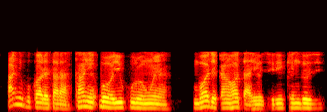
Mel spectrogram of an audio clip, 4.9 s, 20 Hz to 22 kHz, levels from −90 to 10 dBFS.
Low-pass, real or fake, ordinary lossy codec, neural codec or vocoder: 7.2 kHz; real; AAC, 16 kbps; none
